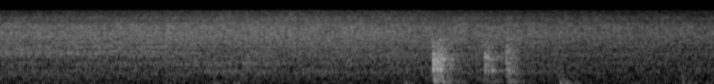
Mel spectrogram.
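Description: Sliced onions go into reheated palm oil, giving off a steady broad sizzle and hiss, with a couple of brief clatters from stirring near the end.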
